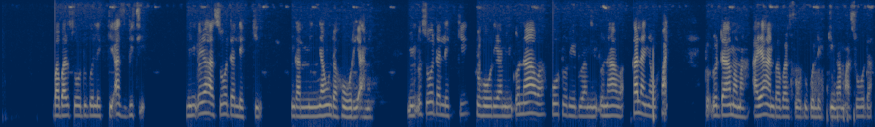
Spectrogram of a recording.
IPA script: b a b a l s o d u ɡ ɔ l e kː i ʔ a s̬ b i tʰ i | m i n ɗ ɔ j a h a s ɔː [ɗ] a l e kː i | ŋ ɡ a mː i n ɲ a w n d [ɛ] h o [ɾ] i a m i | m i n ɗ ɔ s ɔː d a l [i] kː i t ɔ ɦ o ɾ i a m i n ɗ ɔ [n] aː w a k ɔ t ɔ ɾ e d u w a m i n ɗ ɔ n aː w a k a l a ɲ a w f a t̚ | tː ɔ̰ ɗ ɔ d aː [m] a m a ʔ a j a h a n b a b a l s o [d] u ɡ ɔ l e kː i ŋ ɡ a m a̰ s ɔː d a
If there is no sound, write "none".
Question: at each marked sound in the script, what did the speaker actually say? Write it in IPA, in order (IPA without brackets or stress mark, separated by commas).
d, a, ɾ, e, n, m, d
